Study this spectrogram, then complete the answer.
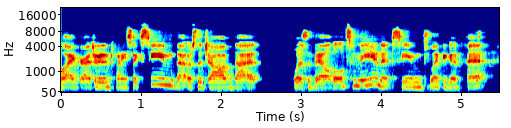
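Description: The woman's voice is somewhat breathy. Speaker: physical therapist and clinic owner. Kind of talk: interview.

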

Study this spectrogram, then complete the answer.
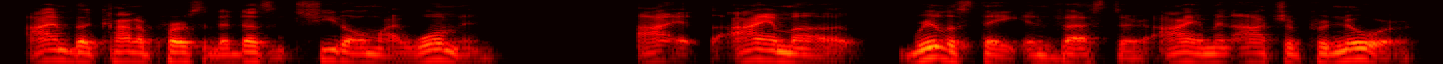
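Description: Against a quiet background, a man talks in a normal speaking voice at medium pitch, with ordinary pitch variation and a moderate pace. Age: 30s. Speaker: real estate investor. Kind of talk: casual chat.

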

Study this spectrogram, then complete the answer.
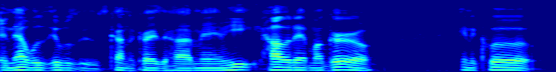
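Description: In a very clean recording with a silent background, a man speaks at a moderate pace. His very deep, low voice stays monotone and flat. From Greenville, South Carolina. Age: 30s. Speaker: music producer. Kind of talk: casual interview chat. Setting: studio.

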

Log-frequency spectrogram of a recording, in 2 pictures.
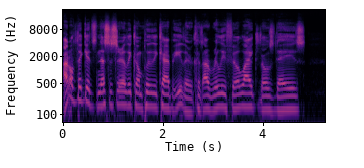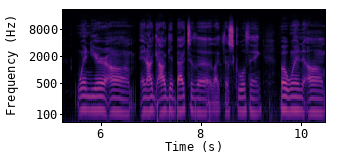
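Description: In an American accent, a man with a plain, everyday voice speaks at a moderate pace and medium pitch, with ordinary pitch variation. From Milwaukee, Wisconsin. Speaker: former athlete, clothing creative. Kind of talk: casual chat.

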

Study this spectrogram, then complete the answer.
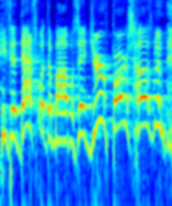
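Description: A man talks at a fairly quick pace in an extremely high pitch, his voice raised and projected with an animated tone. Noticeable background noise runs behind him. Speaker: preacher. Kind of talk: sermon. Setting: church midweek service. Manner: animated, exhortative, building to call-and-response style exclamations.

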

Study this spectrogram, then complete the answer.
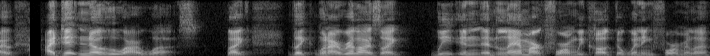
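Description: A man with a fairly high pitch speaks in an animated tone at a moderate pace with ordinary pitch variation. The recording is very clean, with a silent background. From US Midwest. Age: 40s. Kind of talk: casual chat. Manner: animated, joking.

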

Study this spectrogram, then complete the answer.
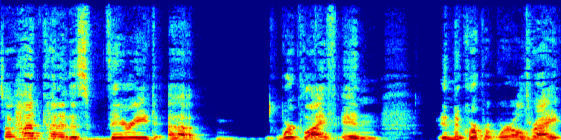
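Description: A woman with an American accent and a normal speaking voice talks at a moderate pace, her pitch fairly low and her intonation lively. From US Midwest, Kansas. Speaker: business coach and author. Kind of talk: interview, casual chat.

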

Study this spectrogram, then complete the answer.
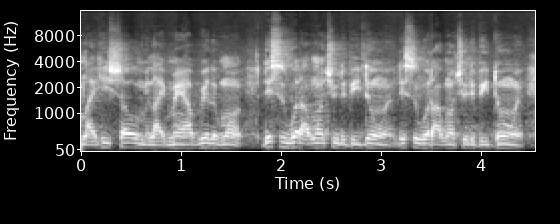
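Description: A man with a Mississippi accent at a very fast pace with fairly even intonation, audible room echo and noticeable background noise. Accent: US Southern, Mississippi. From Mississippi Delta. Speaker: fitness trainer and entrepreneur. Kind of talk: casual interview chat.

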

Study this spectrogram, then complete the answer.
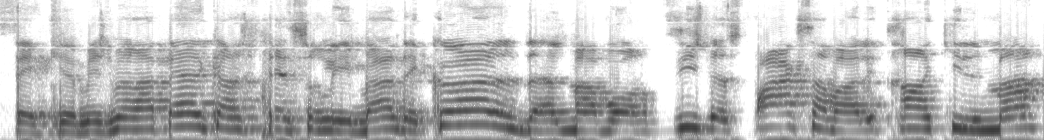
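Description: A woman speaks with a Quebec accent at a fairly quick pace. Her voice is fairly high, with ordinary pitch variation. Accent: regional Quebec. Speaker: country singer. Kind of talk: interview.

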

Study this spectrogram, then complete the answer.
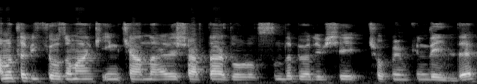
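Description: A man at a medium pitch and moderate pace, with fairly even intonation and noticeable background noise. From Turkey, Bursa. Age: 30s. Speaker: retail worker and animal rescuer. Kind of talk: interview. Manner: halting, many fillers.

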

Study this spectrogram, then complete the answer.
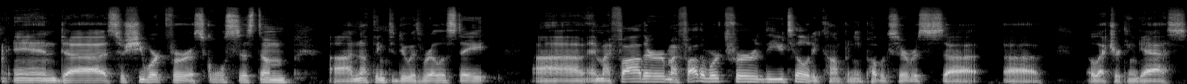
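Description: A man speaks with a New Jersey accent in a very deep, low pitch. The recording is very clean, with a silent background. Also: lively intonation, moderate pace. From New Jersey, Monmouth County Bay Shore. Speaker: real estate agent. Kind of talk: casual interview. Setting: studio.

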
